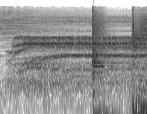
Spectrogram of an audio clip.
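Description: Melodic deathcore song at a break: the full band drops out and a single sustained note slides up in pitch and rings on its own. About one and a half seconds in, a hard hit with heavy low end comes in, and the full band crashes back in at the end.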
